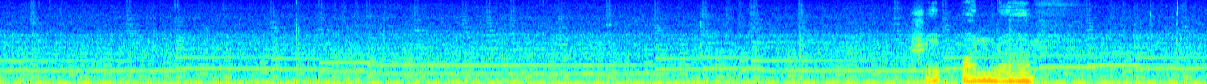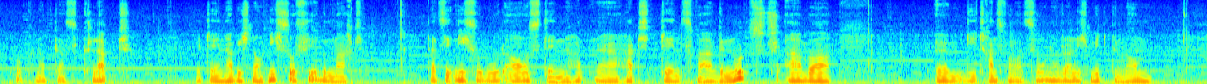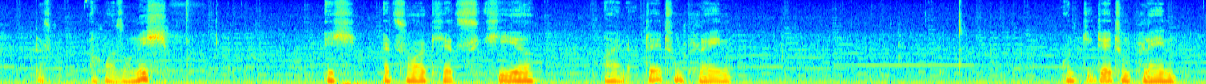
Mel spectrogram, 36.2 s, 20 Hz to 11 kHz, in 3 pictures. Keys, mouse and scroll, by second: 2.3 click, 4.2 click, 6.4 scroll down 1, 8.3 click, 11.0 click, 12.6-12.9 scroll down 1, 13.6 click, 16.1 scroll down 1, 16.6 scroll up 1, 24.9 click, 25.9 Delete, 28.8 click, 29.7 click, 30.9 click, 32.5 click, 33.9 scroll down 2.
